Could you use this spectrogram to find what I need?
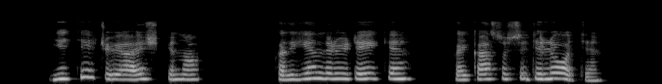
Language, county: Lithuanian, Kaunas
